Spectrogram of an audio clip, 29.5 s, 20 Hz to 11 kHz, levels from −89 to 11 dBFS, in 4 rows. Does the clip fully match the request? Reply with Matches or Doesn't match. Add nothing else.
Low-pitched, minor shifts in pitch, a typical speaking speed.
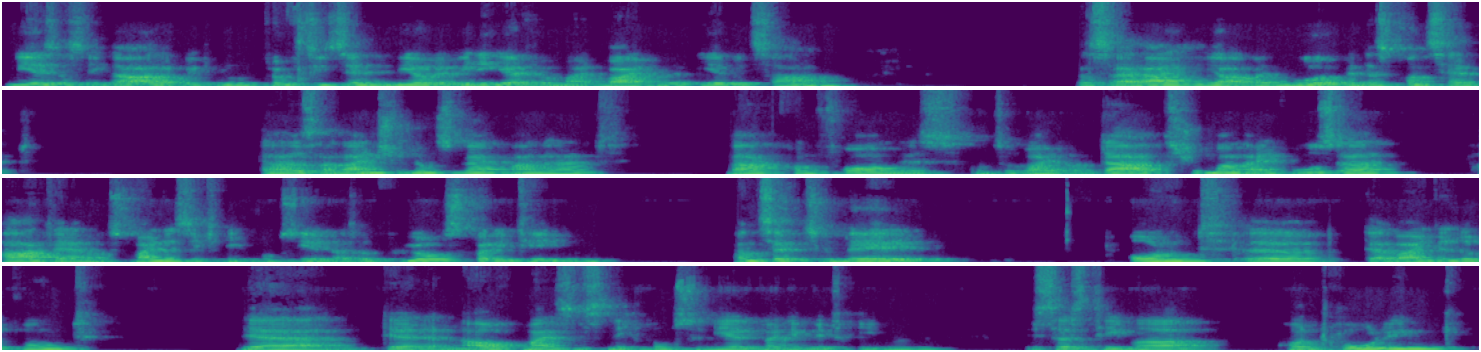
Doesn't match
